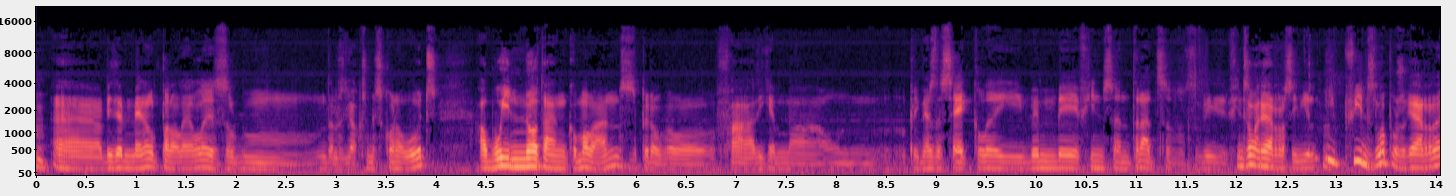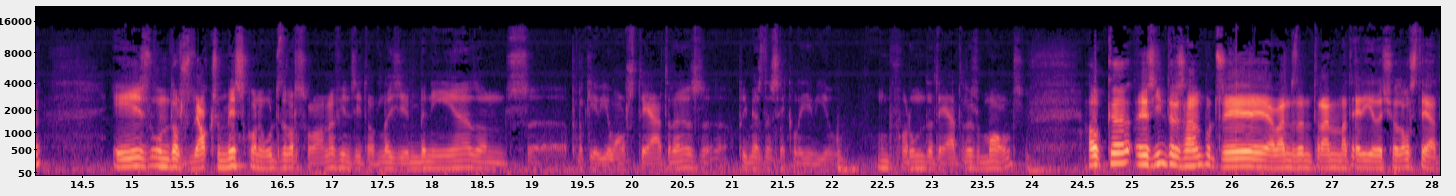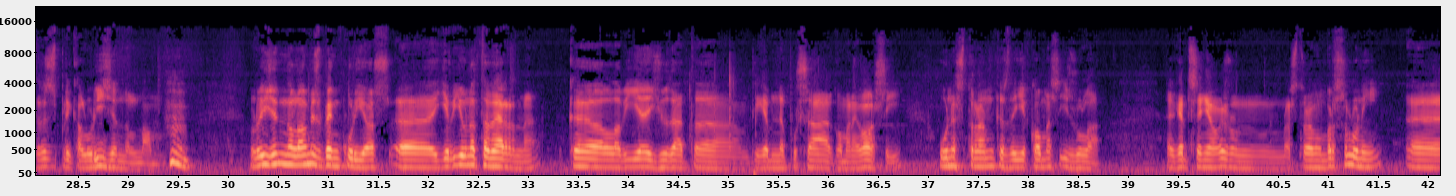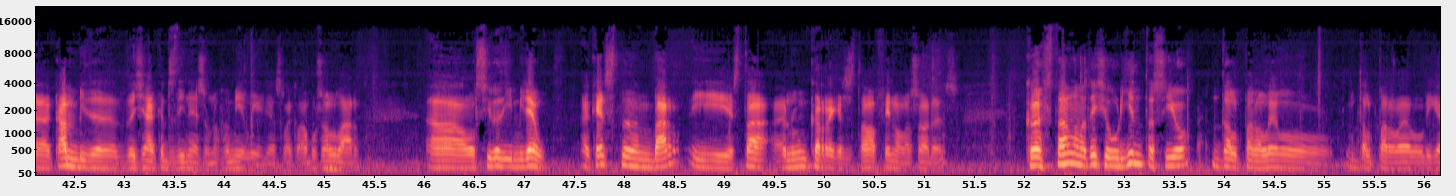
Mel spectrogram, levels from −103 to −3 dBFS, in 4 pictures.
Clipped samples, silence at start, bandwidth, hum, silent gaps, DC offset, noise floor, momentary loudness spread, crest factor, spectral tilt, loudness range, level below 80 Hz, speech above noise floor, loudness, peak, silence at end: under 0.1%; 0 s; 14.5 kHz; none; none; under 0.1%; -55 dBFS; 19 LU; 22 dB; -6 dB/octave; 14 LU; -58 dBFS; 24 dB; -31 LUFS; -10 dBFS; 0 s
